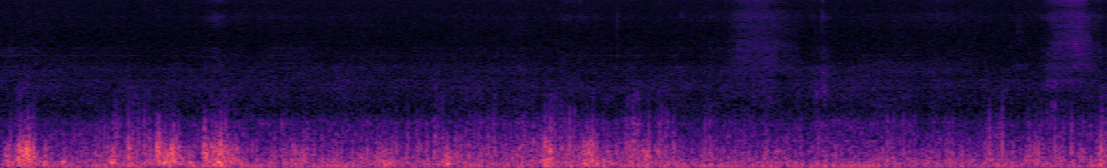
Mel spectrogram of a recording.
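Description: Wind buffeting a phone's microphone outdoors at night: a low, uneven rumble that rises and falls in gusts.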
